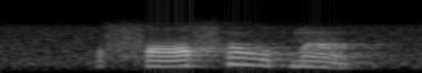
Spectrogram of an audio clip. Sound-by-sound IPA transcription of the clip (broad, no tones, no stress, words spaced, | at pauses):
sˤɛsˤə̃jɓə̃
